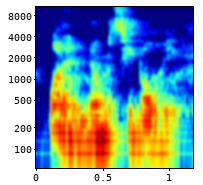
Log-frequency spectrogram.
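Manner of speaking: ordinary delivery, nothing marked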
